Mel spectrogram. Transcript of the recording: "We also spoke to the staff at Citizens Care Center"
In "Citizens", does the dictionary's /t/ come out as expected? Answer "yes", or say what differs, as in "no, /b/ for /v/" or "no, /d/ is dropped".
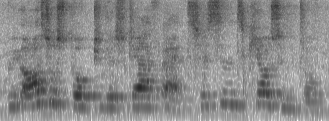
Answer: no, /s/ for /t/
